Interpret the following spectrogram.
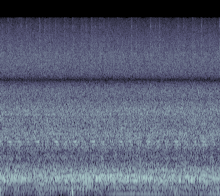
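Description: Steady background hum and hiss, even throughout, with no distinct knocks or squeaks.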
